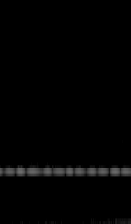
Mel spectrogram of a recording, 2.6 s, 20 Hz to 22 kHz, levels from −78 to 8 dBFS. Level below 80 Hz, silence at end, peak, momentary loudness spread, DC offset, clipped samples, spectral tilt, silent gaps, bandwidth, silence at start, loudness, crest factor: -82 dBFS; 0 s; -40 dBFS; 3 LU; under 0.1%; under 0.1%; -3.5 dB/octave; none; 2.9 kHz; 0 s; -50 LUFS; 10 dB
